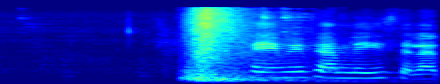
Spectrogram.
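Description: A young woman greets loudly and cheerfully, close by.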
